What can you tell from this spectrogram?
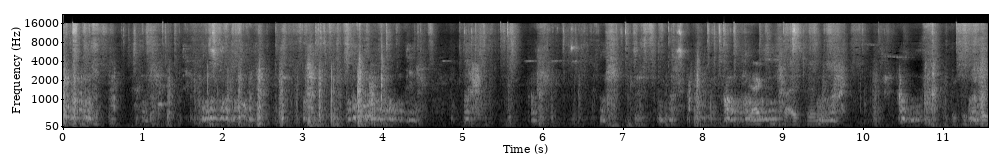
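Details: Patterdale Terrier growling during tug of war training: rough, throaty rumbles rise and fall in bursts of one to two seconds, with brief gaps, clattering handling noises, and some human voice in the background.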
